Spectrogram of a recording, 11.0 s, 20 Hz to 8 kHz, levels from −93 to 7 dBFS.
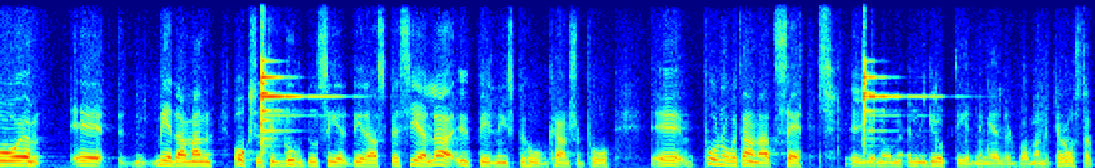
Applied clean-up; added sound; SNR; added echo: neural mask model RNNoise.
